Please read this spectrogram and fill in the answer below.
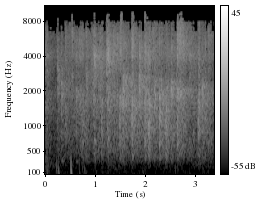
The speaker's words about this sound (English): Let's applause our pastor as he takes his seat.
